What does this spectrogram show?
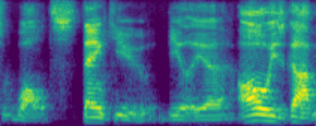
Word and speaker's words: Walz: Waltz, it's pronounced Waltz.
